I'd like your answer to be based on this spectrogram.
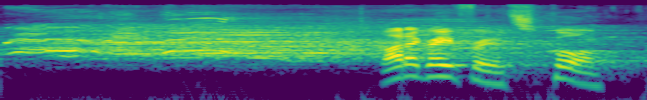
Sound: shouting

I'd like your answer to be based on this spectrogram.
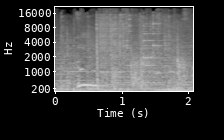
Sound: shattered glass sound

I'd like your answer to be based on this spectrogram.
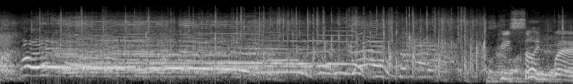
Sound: clapping and cheering

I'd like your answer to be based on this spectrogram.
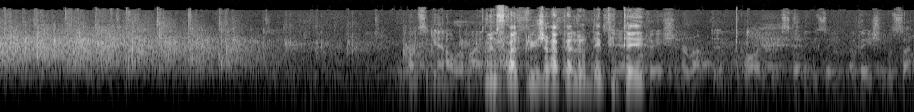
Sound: applause

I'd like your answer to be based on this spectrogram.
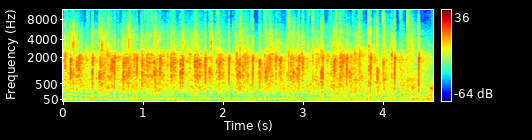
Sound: crowd applauds

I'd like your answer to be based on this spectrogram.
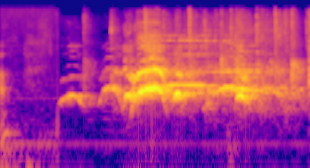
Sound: cheering

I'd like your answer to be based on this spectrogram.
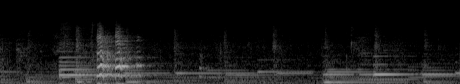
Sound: upbeat music; Gypsy laughing

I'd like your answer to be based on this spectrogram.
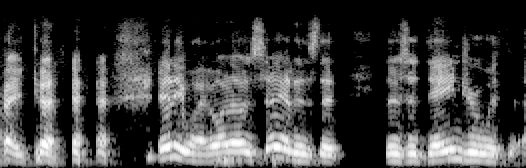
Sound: Arnold laughs

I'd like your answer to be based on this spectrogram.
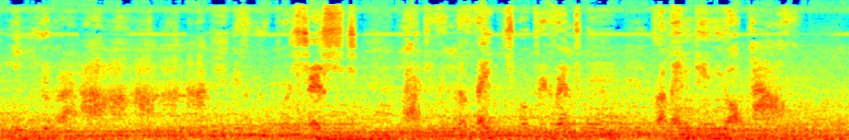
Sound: laughs

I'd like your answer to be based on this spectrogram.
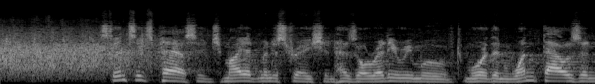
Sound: applause

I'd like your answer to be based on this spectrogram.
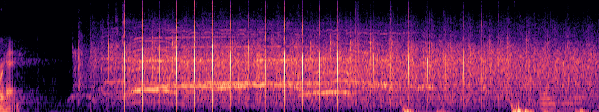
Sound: applause

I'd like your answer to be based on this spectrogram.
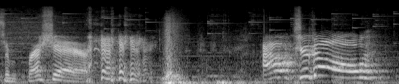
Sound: Grinch laughing

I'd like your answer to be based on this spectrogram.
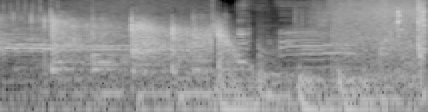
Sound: laughs

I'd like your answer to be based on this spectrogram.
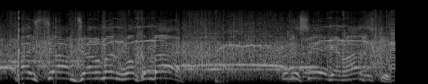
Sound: cheers and applause

